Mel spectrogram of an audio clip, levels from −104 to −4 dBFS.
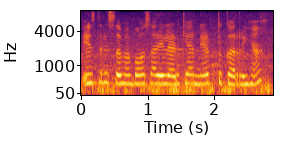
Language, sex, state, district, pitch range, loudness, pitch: Hindi, female, Jharkhand, Garhwa, 285-300 Hz, -14 LUFS, 290 Hz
